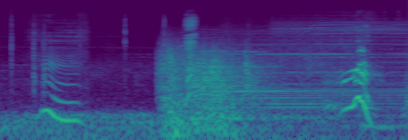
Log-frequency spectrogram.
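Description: dog

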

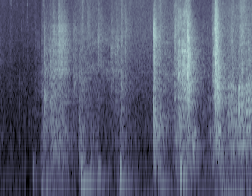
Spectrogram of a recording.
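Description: front door being opened

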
